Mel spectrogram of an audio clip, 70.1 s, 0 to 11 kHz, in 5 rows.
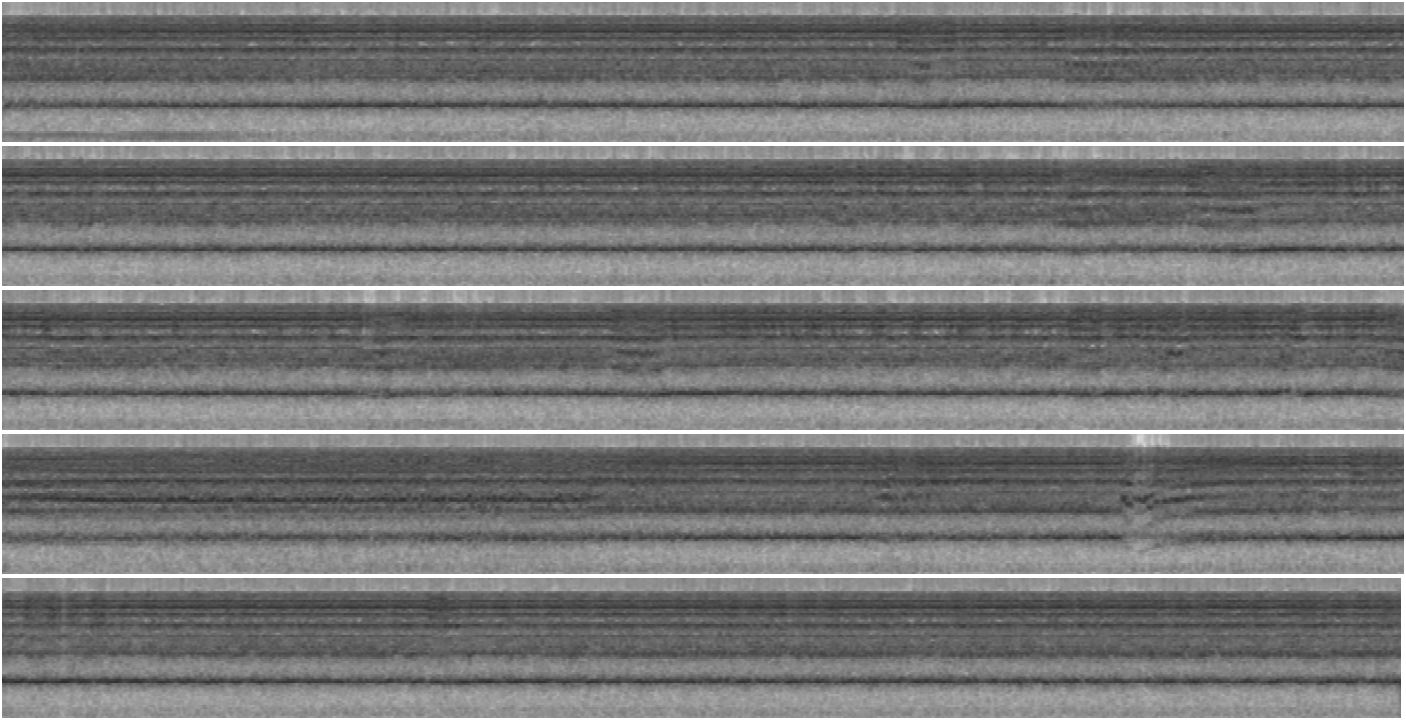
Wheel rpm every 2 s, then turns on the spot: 230, 230, 230, 230, 230, 230, 230, 230, 240, 230, 230, 230, 230, 230, 230, 230, 230, 230, 230, 230, 230, 220, 210, 210, 230, 230, 220, 220, 230, 230, 230, 230, 230, 230, 230.
none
